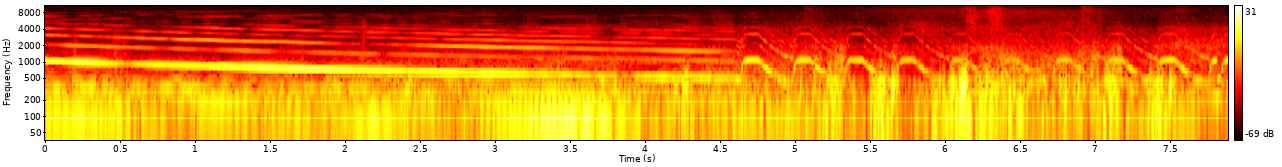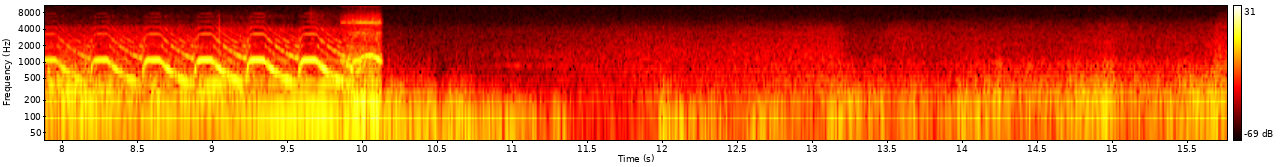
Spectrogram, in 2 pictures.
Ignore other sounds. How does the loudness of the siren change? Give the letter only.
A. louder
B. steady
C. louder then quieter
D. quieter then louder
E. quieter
D.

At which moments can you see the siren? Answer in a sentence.
You can hear the siren from 0.0 to 10.2 s.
